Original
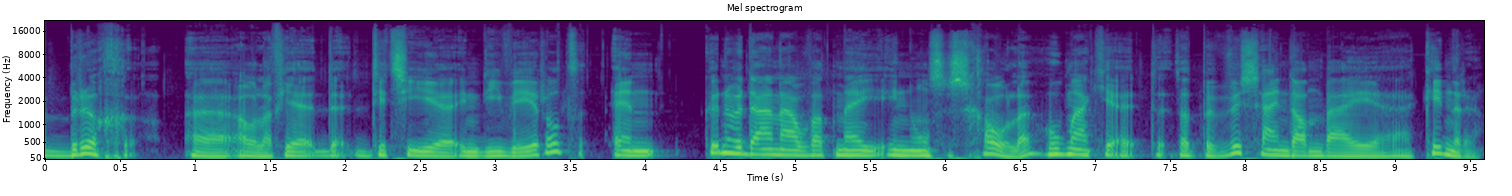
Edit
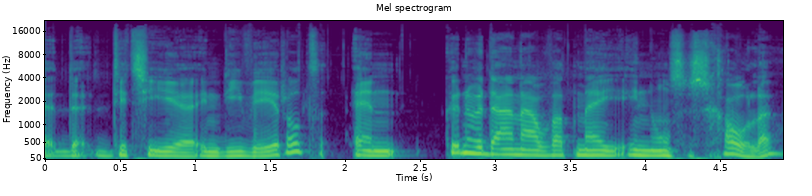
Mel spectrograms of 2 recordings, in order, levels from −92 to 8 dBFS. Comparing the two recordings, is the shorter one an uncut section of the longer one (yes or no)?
yes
